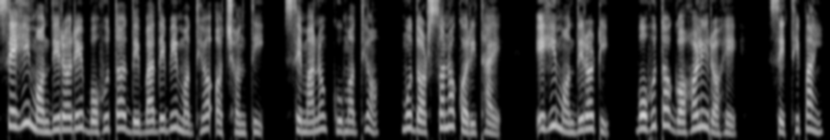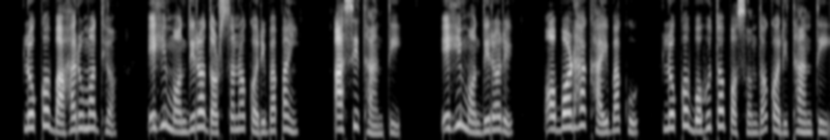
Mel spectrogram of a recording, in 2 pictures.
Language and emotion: Odia, neutral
